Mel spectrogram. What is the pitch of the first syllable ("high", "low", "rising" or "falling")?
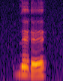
falling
